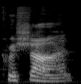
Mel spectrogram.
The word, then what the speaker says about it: Crisean: know obviously I think her name is pronounced Krishan yeah I'm rock this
